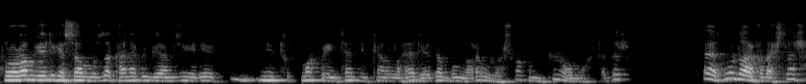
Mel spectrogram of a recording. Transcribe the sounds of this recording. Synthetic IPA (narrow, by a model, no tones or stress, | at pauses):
pʰɾoɣɾamjelicʲhesɑbɯmɯzd̪ɑkʰɑnɛkylʲɡʲiɾæɾmizinjeɾinit̪ʰut̪̚mɑχvæint̪ʰeɾnet̪imcʰɑnolˠɑnhæɾjeɾd̪æbunlˠɑɾɑulˠɑʃmɑχmymcʰyno̞lˠmɑqt̪ʰɑd̪ɯɾ | ɛjt̪buɾd̪ɑːɾkʰɑd̪ɑʃlˠɑɾ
